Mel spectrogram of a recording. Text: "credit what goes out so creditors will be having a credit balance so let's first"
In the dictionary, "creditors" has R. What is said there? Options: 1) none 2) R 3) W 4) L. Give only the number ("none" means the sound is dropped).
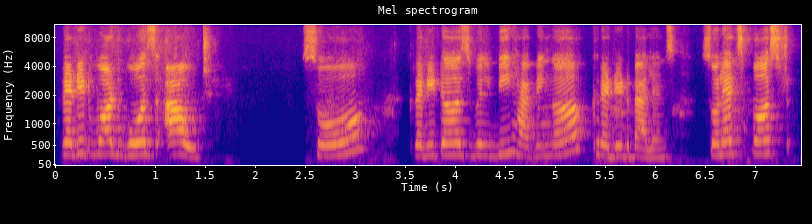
2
